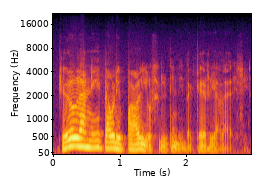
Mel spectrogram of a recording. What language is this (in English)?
Finnish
